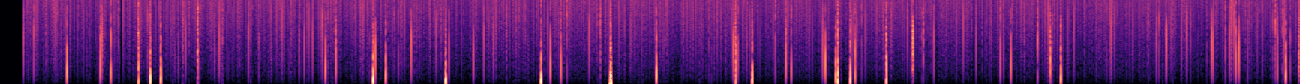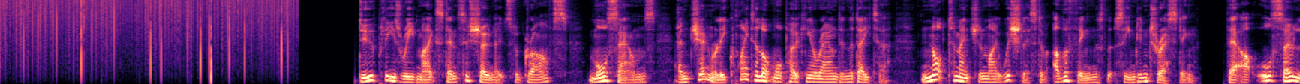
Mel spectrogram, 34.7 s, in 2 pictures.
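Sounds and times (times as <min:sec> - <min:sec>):
sonified internet traffic rendered as sizzling static with crackles and pops: 0:00.3 - 0:21.4
speech: 0:22.2 - 0:34.6.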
